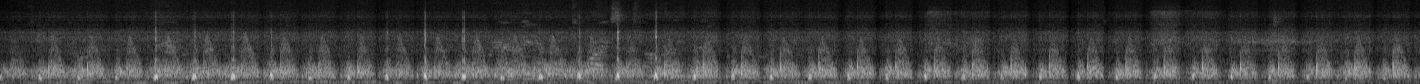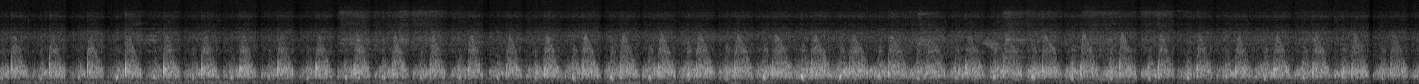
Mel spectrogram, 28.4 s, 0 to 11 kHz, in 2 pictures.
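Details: Fetal heartbeat at 22 weeks of pregnancy on a Sonoline B home fetal Doppler: rapid, regular whooshing beats, about 158 per minute.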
